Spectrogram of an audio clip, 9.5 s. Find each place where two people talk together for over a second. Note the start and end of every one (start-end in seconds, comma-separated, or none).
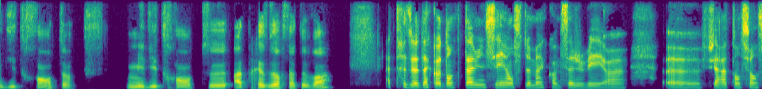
none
